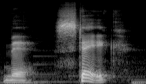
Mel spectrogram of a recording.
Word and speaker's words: mistake: want to say mistake the take part is the stressed syllable so you would think that it should be strong but that s in miss is sort of connecting over that's what s does it connects with a lot of consonants even inside words and so it's more like me stake so now it sounds like the word stake and that s just really softens it now just like the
